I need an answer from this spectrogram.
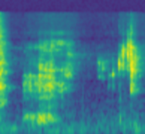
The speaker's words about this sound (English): No, sorry, as I take a sip of this delicious green Monster energy drink here. Yeah. To just, you know, shout out brand names, I guess. not the green sugary one. It's the, like, Ultra Paradise, no sugar, zero, blah, blah, blah.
